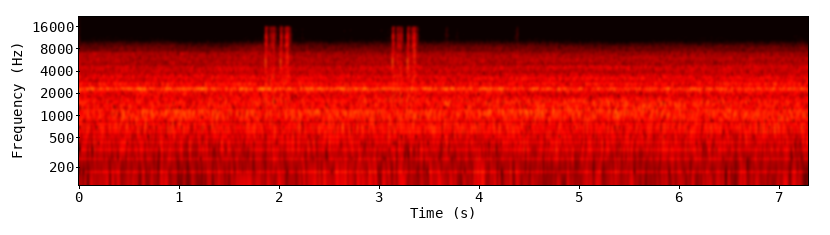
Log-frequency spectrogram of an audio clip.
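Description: Antonov An-225 Mriya's six turbofan engines running as the aircraft moves slowly on the runway. It is a steady, even jet whine over a low rumble.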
